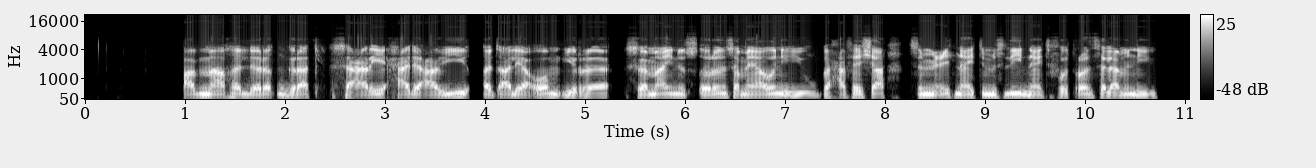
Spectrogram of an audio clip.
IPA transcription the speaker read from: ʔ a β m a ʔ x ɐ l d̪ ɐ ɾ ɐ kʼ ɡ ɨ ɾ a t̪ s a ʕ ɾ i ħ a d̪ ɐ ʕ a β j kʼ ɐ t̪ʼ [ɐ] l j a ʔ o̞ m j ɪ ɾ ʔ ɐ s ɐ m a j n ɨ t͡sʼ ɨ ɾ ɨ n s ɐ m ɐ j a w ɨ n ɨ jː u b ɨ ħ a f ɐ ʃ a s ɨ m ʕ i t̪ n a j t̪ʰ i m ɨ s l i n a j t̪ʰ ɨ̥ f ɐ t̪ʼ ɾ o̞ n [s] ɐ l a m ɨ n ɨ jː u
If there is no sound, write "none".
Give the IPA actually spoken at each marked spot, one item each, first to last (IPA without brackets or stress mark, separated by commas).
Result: a, s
